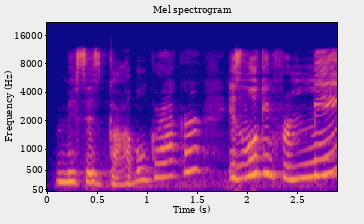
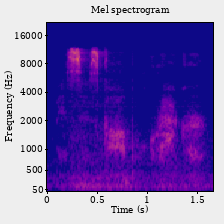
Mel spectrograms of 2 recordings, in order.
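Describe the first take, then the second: First: High, loud amazed question; amazement. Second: Soft breathless whisper of the name. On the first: Acted. Little sister amazed she is being hunted, high and loud. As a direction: blurt it out amazed. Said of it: "I say in amazement". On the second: Shown as a demonstration. Brother showing how to say the scary name, whispered. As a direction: whisper the name as if she might hear. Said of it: "you have to whisper when you say her name".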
